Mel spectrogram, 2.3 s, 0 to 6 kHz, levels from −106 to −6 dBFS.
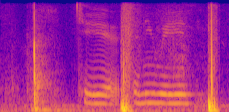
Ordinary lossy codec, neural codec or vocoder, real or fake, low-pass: none; none; real; 5.4 kHz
